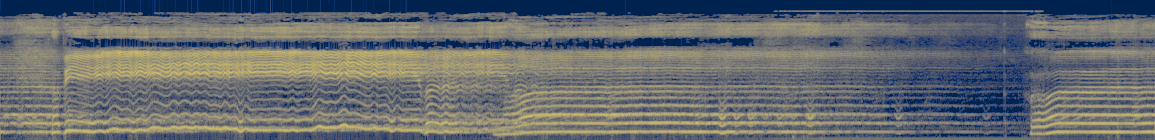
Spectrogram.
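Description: A boy's voice singing a naat without words: a long wavering melisma, then a steady held note that slowly fades out, and a new held note that starts suddenly near the end.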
